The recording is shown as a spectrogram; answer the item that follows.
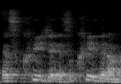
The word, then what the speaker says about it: ascarid: 예, 여기 이제 발음은 에스크리드라는 말 쓰는데요.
